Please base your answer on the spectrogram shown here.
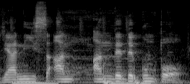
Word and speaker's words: Giannis: that real and then his pronunciation of giannis is almost too perfect he's like yanis like he's giving the accent and everything i love the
